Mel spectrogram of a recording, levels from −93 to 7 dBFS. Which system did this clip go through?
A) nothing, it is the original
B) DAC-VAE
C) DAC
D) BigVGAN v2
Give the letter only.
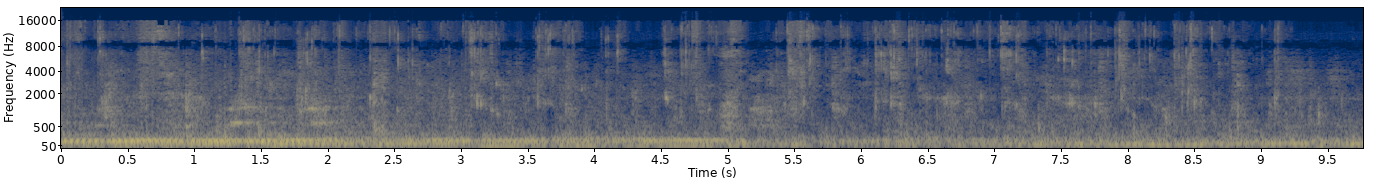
A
